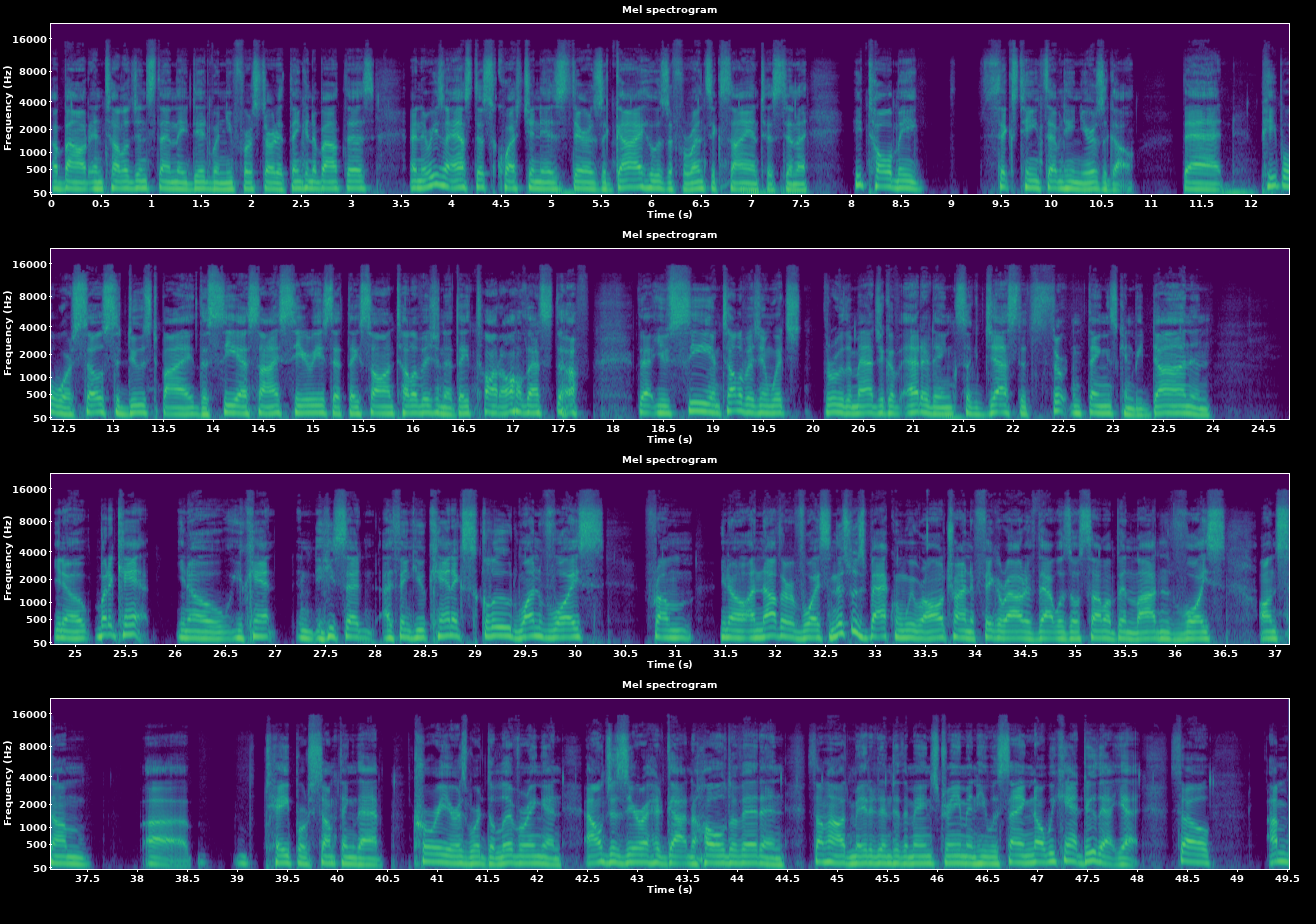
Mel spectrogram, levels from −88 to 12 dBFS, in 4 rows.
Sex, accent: male, American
